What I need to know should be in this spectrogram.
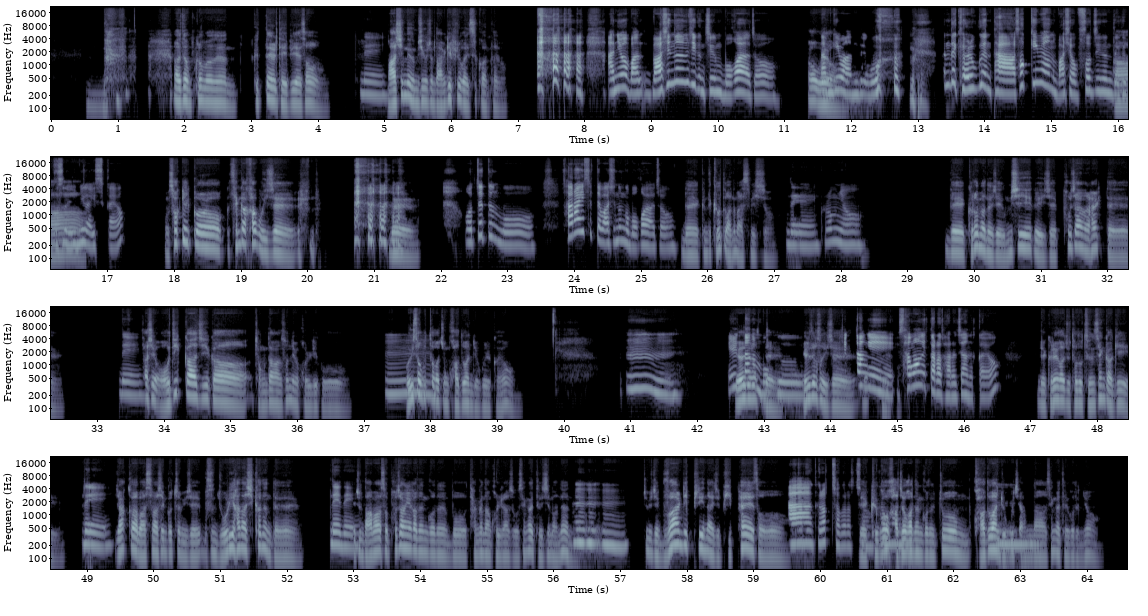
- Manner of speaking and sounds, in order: laugh; other background noise; laugh; laugh; laughing while speaking: "네"; laugh; lip smack
- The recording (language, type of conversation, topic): Korean, unstructured, 식당에서 남긴 음식을 가져가는 게 왜 논란이 될까?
